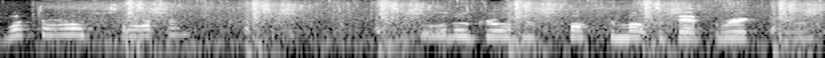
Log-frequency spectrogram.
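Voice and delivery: high, loud disbelieving yell; shocked outburst. Real, not acted. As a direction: blurt it out in total disbelief. Shocked reaction while gaming.

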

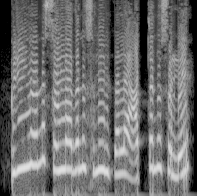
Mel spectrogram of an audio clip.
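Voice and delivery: put-on high-pitched telling-off of a child; indignant scolding. Aunt tells boy not to call her by name, indignant scolding. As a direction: scold the little one, voice jumping up.

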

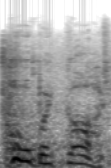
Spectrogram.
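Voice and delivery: high, loud yelp of shock; startled shout. Real, not acted. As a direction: jump and shout in fright. Sudden scare.

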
